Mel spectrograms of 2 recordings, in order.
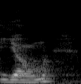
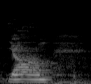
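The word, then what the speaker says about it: יום: o sound okay so this is actually pronounced yom but a lot of people do pronounce and so that might be where he's getting this and pronouncing it with an a and maybe he doesn't since he doesn't can't read hebrew he doesn't understand what the actual pronunciation is or you know you know why people call it yam and so he translates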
